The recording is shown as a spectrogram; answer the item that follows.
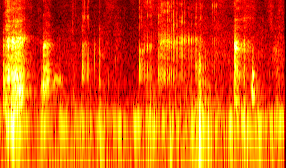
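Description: A cartoon toddler whimpering and starting to cry, with a few small clicks from his toy. It starts suddenly and comes in short, uneven sobs.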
